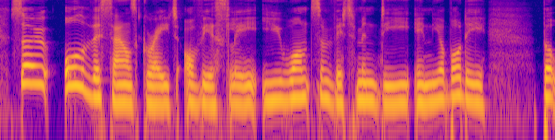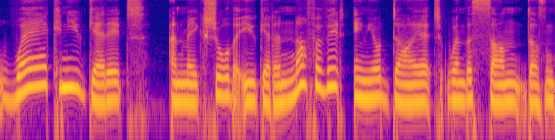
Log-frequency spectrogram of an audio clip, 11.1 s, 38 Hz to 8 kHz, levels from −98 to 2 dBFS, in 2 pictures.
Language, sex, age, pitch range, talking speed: English, female, 30-49, 165-220 Hz, 200 wpm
